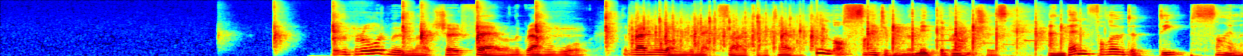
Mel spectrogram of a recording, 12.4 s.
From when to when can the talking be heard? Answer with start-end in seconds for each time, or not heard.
3.3-12.4.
